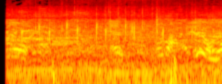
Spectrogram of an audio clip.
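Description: Several voices calling and shouting over one another, with no clear words, around a youth five-a-side football game.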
